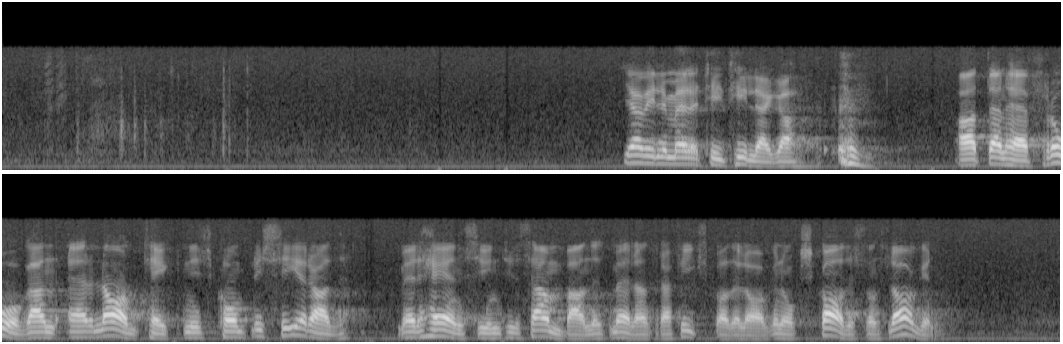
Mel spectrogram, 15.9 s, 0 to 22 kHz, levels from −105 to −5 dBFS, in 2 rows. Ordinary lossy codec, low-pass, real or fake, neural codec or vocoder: none; 7.2 kHz; real; none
